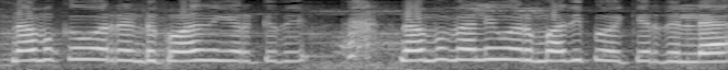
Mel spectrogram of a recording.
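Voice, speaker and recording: A woman's voice: extremely high pitch, steady tone, fast, fairly bright tone, a little hiss or hum. A woman voicing a young village wife who pleads with her husband in a tearful, complaining voice. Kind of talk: cartoon voice acting.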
